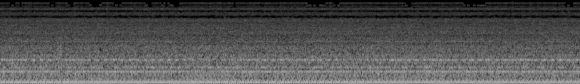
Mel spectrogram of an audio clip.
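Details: 2012 Subaru Legacy 2.5 EJ25 SOHC after head gasket replacement, exhaust smoking off as it heats: steady, even idle with a low smooth hum, no knocks or ticks, unchanging level; engine idles healthy.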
